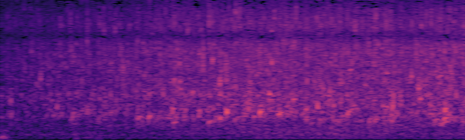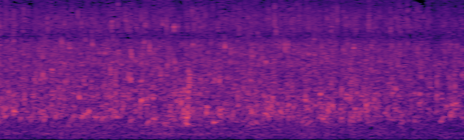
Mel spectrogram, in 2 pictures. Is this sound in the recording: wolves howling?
no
